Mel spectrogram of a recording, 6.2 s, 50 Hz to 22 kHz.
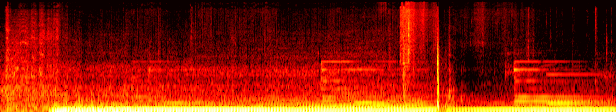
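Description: A BMW G80 M3 with an AWE SwitchPath exhaust starts and settles into a deep, throaty rumble, then revs up and drops back with a brief cut before idling loudly again.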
